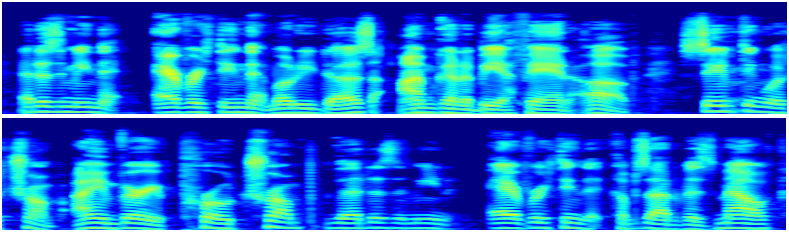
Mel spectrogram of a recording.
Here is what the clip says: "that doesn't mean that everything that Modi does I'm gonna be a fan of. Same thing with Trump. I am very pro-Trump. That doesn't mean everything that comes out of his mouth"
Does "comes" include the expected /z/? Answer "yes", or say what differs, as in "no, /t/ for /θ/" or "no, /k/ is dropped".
yes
